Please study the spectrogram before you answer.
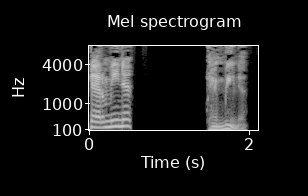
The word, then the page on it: hermine: Dutch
